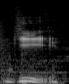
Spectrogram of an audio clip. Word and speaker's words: Guy: a cute teal Nokia 3410 that we nicknamed Guy, which is the French pronunciation of Guy, a frequent character in our French textbook.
